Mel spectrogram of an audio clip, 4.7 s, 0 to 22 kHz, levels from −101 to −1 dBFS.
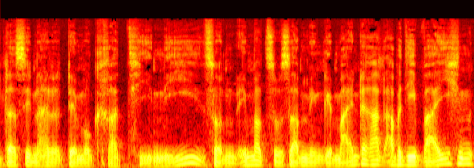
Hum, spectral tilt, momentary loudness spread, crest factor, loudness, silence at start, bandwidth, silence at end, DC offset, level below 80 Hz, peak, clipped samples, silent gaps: none; -4.5 dB/octave; 5 LU; 16 dB; -19 LUFS; 0 s; 14 kHz; 0 s; under 0.1%; -36 dBFS; -2 dBFS; under 0.1%; none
